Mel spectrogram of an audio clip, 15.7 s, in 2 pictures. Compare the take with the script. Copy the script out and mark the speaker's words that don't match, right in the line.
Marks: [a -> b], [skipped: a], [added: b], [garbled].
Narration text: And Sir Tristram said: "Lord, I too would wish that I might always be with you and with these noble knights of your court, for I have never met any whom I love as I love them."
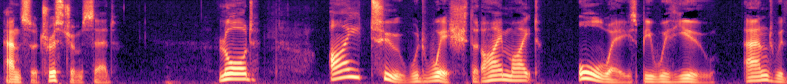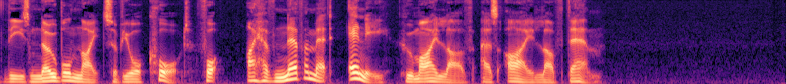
And Sir Tristram said: "Lord, I too would wish that I might always be with you and with these noble knights of your court, for I have never met any whom I love as I love them."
